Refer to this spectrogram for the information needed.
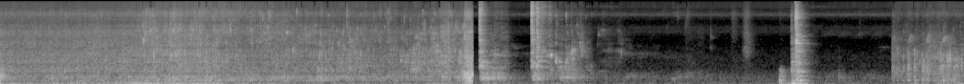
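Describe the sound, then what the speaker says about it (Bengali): Water being poured into a pan of cooked-down spices for a fish curry gravy, a steady rushing pour for about seven seconds, then sharp knocks and quiet with faint drips. "এবারে ফাইনালি এখানে গ্রেভির জন্য দিয়ে দিচ্ছি জল।"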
